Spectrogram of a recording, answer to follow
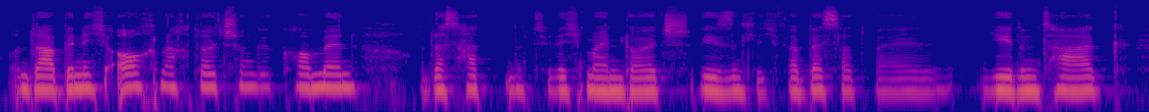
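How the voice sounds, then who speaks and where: A woman's voice: lowish voice, level tone, a little fast, a little mellow. Chatty young woman from Egypt. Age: 20s. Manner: chatty, many fillers, laughs often. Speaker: interviewee, student. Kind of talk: casual interview chat.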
